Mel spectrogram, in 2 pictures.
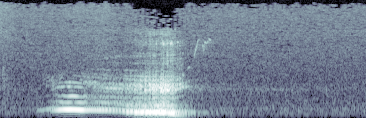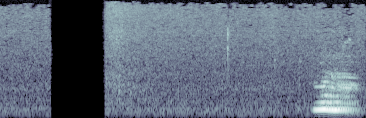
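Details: An African lion roars, a long harmonic call sliding into a low growling rumble, followed by quiet, a brief dropout, then a shorter grunt at the end.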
